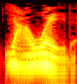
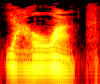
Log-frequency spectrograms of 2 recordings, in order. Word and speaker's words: 亚卫: 因为当学者去还原整个当时的母音的时候，根据查考，其实呢是应该读成亚卫的。所以在旧约当中，其实神的名字是亚卫，而不是把这个阿多奈的母音呢硬生生的塞到原本这个亚卫的子音的部分，念成亚侯哇。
